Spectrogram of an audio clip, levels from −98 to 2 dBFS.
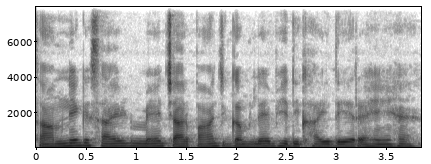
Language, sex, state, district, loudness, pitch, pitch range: Hindi, male, Uttar Pradesh, Lucknow, -18 LUFS, 125 Hz, 125-135 Hz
